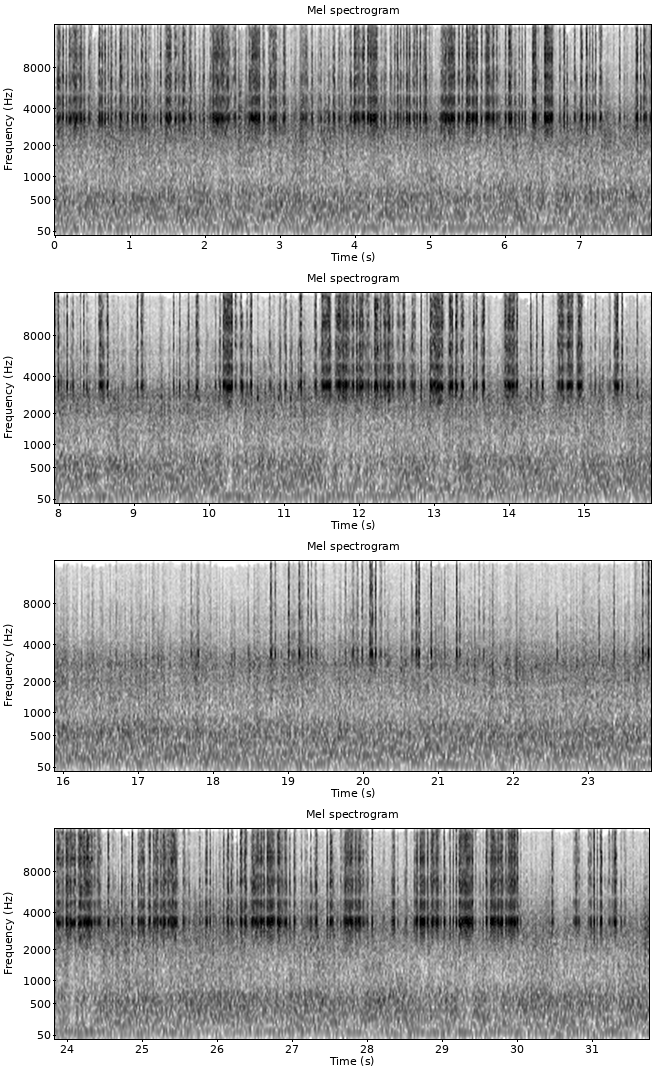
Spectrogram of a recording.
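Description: Steady rush of wind on the microphone and road noise from a vehicle travelling along a paved road, with light rattling. A high steady buzz runs through it and drops out for several seconds past the middle.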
